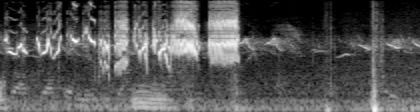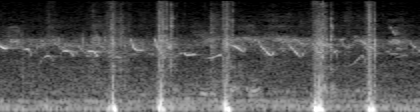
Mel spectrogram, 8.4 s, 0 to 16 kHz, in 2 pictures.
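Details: Towa towa seed finch whistling at a 2023 competition in Berbice, Guyana: loud rapid warbled whistles and a man speaking at first, then softer repeated high slurred whistles punctuated by sharp knocks.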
